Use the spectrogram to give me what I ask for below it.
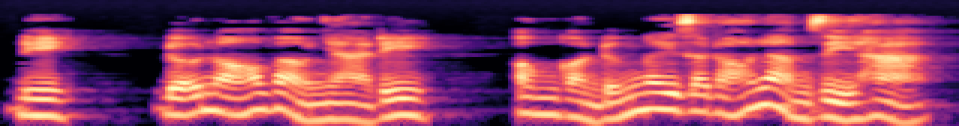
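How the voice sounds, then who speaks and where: A woman voicing an older village mother-in-law who scolds and shrieks abuse, with a husky voice. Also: sits low, normal speed, warm tone. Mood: scolding.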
